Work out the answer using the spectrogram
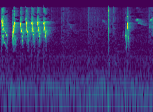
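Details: Vigorous jump shoot song of a bar-winged prinia: about seven clipped, piercing high notes in fast succession, followed by a brief gap and a couple of sharp chirps.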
